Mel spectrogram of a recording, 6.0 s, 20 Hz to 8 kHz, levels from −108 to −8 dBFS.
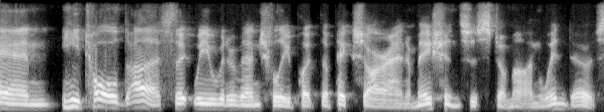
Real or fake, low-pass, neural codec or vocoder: real; 7.2 kHz; none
